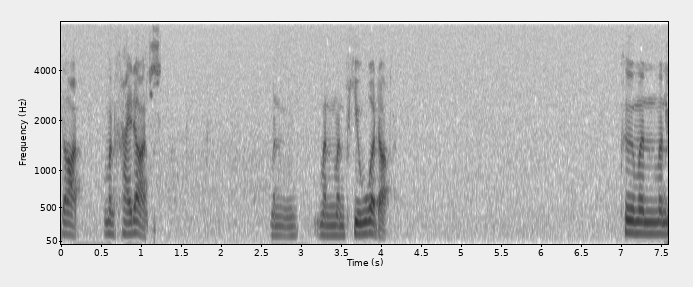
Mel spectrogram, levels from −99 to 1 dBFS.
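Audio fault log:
1.07–1.25 s, other side's voice leaking through: a faint second voice, roughly 10 dB below the talker, likely loudspeaker echo the echo canceller left in the microphone signal.
1.09–2.66 s, speech suppressed in double talk: the talker's level dips, falling by up to about 25 dB over roughly 1.5 s in total, likely because the echo canceller attenuated both sides while they overlapped.
7.54–7.59 s, other side's voice leaking through: a brief scrap of a second voice, about 15 dB below the talker, likely residual loudspeaker echo that the canceller did not remove.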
